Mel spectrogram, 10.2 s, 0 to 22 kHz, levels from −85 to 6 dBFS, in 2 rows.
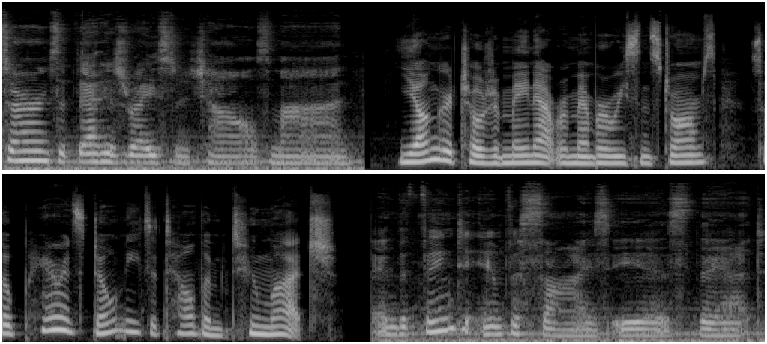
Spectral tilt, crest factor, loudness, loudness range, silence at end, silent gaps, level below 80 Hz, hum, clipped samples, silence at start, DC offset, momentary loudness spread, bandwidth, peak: -5.5 dB/octave; 16 dB; -26 LUFS; 3 LU; 0 s; none; -42 dBFS; none; under 0.1%; 0 s; under 0.1%; 9 LU; 17.5 kHz; -8 dBFS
